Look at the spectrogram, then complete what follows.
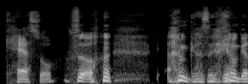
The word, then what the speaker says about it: queso: People in Texas say queso. I really don't like to say queso because I'm from Costa Rica and I know that it's pronounced queso, so I'm gonna say queso.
